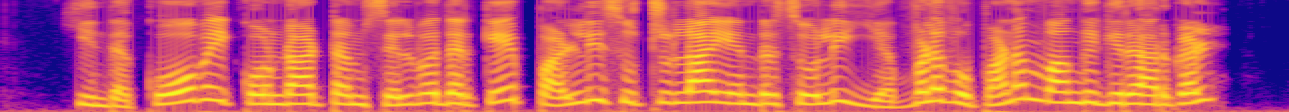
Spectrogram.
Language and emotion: Tamil, angry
